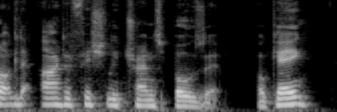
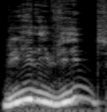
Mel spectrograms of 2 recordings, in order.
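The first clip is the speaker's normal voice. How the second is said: bad put-on Birmingham accent, pitched up; 7 semitones higher than usual. Repeating his own last word, in a bad birmingham accent. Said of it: "I don't know why I dropped into that accent".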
